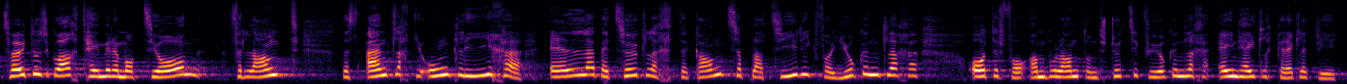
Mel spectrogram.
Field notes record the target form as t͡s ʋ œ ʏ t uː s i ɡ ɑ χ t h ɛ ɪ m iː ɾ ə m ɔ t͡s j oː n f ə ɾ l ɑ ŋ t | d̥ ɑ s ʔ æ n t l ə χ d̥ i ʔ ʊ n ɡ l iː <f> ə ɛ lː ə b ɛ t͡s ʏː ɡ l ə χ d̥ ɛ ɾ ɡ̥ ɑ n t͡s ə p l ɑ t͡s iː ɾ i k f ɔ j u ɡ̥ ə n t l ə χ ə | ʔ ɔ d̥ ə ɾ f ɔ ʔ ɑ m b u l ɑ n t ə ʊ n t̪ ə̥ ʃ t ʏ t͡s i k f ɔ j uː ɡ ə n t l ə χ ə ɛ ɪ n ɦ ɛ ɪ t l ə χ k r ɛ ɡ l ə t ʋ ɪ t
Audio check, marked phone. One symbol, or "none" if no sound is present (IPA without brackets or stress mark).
χ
